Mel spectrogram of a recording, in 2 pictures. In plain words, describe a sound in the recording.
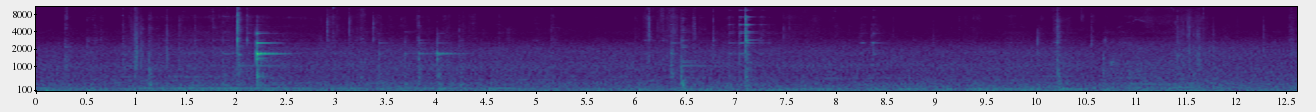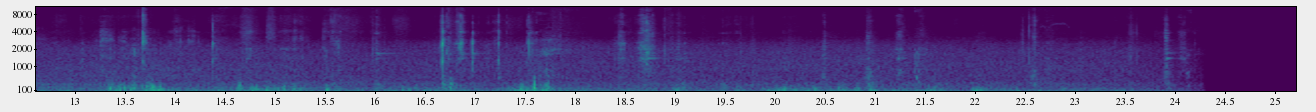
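Metal brake parts click and clink under a hand.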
